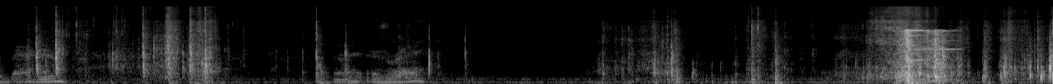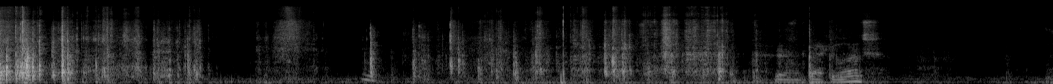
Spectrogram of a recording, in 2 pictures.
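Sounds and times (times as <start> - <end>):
plastic packaging crinkling: 0.2 - 2.5, 9.8 - 13.0, 14.6 - 18.1.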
